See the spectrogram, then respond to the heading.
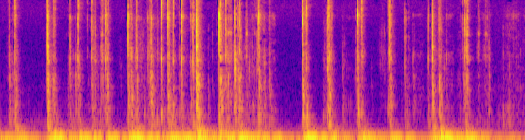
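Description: Fingertips with long nails tap quickly across the keys of a full-size, hollow-bodied plastic computer keyboard with color-changing backlit keys. Each keystroke gives a short, bright plastic click over a low, hollow thump, and the clicks die away almost instantly. The result is a steady, uneven run of typing.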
